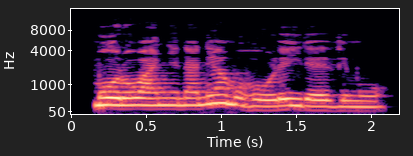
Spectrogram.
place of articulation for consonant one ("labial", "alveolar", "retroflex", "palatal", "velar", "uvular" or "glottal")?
labial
